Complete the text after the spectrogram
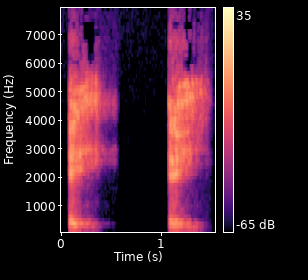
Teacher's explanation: o som Dessa letra é um som de um I mais curto do que o i vogal porque isso aqui corresponde a um I semivogal Então é ei ei é o som dessa partícula né Desse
